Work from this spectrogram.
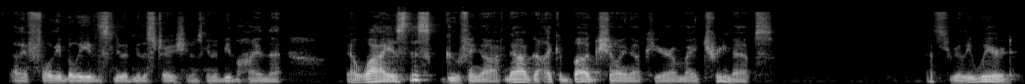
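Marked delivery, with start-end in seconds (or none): none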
